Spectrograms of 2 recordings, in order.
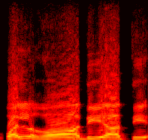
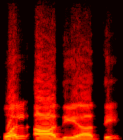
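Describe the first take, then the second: First: The first sound is an exaggerated gh sound. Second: The first sound is a plain open vowel. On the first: "over ആക്കിയിട്ട് ... തെറ്റാണ്" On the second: "ആ എന്നുള്ള ഉച്ചാരണമായിട്ട് ... ഇത് തെറ്റാണ്"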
